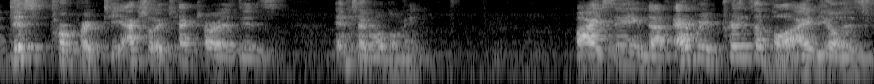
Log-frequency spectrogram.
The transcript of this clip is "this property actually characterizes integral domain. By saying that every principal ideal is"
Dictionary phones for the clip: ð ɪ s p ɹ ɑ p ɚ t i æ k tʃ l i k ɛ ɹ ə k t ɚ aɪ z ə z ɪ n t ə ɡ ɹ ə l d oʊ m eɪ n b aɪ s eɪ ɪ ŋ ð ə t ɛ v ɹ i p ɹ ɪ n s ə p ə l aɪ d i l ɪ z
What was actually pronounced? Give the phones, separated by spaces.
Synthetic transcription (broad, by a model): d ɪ s p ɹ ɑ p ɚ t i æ k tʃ i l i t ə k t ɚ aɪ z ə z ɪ n t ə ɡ ɹ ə l d oʊ m eɪ n b aɪ s eɪ ɪ ŋ ð ə t ɛ v ɹ i p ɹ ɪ n s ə p l aɪ d i l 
